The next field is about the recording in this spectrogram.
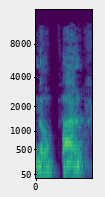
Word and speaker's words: ulpan: An ulpan, pronounced in Hebrew ulpan, actually comes from Aramaic.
